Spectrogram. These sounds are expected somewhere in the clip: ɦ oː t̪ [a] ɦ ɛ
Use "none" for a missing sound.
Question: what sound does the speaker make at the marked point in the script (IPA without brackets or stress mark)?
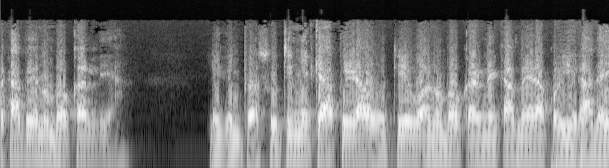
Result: i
